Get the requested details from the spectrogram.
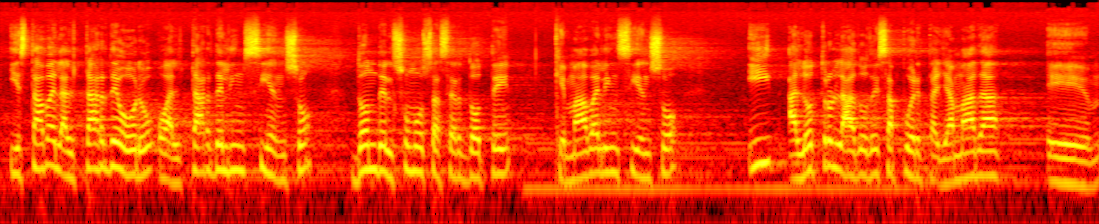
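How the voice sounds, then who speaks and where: A man preaching a Bible teaching to a live congregation, emphatic and calling on the listeners to respond. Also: on the high side. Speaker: pastor teaching a Bible study. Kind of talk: sermon-style Bible teaching. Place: church hall with a live audience. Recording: long hall reverb with faint background music.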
